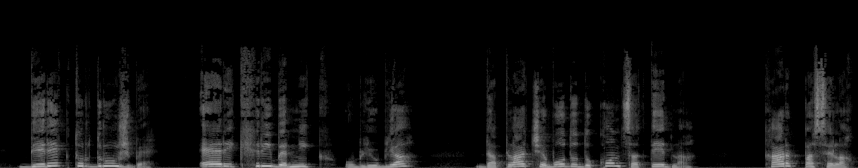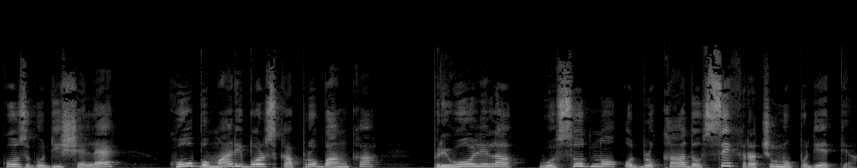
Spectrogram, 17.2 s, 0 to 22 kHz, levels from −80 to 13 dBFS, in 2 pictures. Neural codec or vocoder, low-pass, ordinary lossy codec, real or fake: vocoder, 48 kHz, 128 mel bands, Vocos; 19.8 kHz; MP3, 64 kbps; fake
